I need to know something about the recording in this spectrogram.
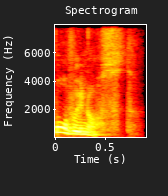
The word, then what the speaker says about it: povinnost: Here, curiously, we still write double N. We do not pronounce them anymore. We just say povinnost.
